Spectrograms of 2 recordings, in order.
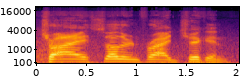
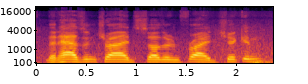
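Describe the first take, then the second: First: "Try Southern Fried Chicken" slow, each word weighted; slow emphatic recommendation. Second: Said in the usual way. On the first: Real, not acted. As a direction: lean on "Try", then "Southern Fried Chicken" spelled out slowly.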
